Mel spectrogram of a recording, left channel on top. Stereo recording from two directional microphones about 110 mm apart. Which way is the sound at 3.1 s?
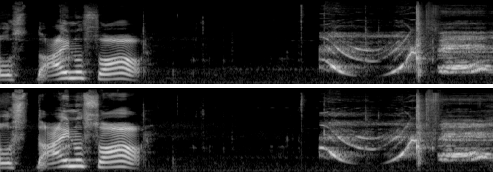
60° left (ahead or behind).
